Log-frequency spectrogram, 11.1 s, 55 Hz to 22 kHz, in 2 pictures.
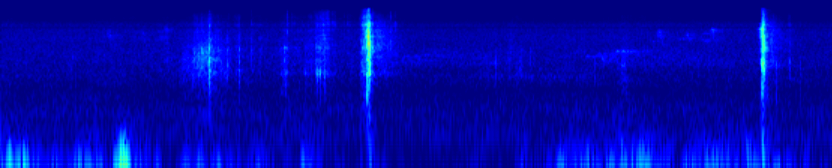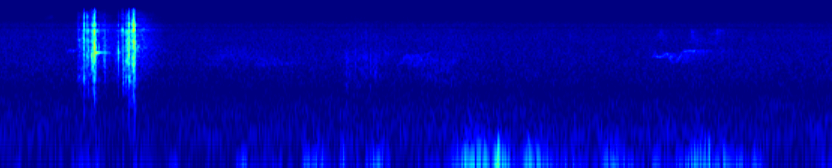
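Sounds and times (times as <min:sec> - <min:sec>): pistol metallic clicks: 0:01.9 - 0:02.7, 0:05.0 - 0:05.3, 0:06.0 - 0:06.6.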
